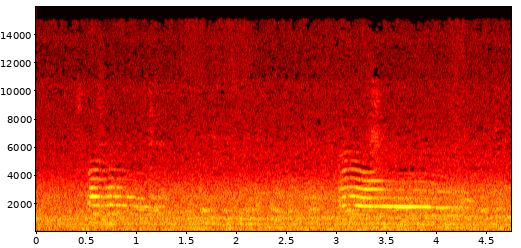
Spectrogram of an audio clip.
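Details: Pet cat meowing at dinner time indoors: two short harmonic meows about two and a half seconds apart, over a steady background hum.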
